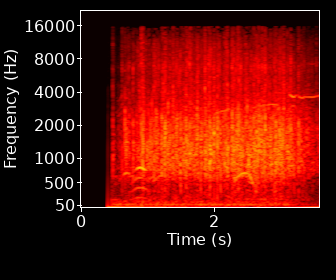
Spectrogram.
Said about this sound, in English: Laker Nation, this team deserves a round of applause.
